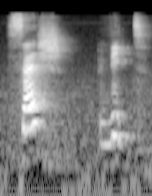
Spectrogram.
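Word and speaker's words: Sèche Vite: Seche Vite.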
